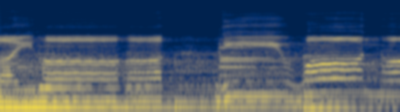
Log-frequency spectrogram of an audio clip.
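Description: A Tagalog communion hymn: a singing voice with vibrato carrying slow, held phrases over sustained accompaniment chords, with a short break between phrases midway.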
